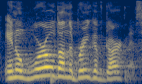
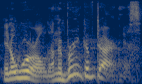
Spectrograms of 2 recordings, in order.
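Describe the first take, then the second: First: It is said in his normal speaking voice. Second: It is said in a deep movie-trailer voice.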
